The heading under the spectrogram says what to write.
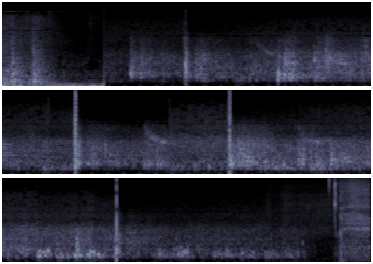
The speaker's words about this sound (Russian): Только что такое пошла взрывная волна. Там кошмар. Ой-ой-ой-ой-ой.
